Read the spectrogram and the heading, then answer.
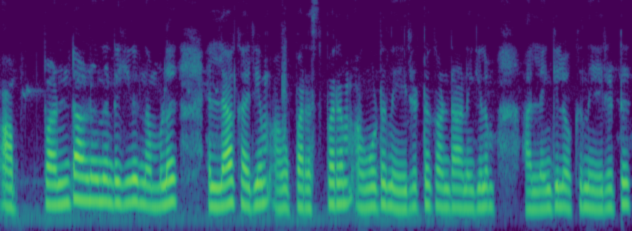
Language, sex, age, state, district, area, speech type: Malayalam, female, 30-45, Kerala, Wayanad, rural, spontaneous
